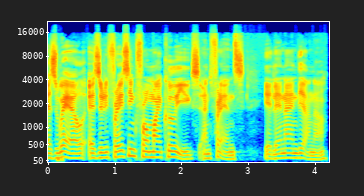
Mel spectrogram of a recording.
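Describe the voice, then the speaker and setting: With an Albanian accent, a man speaks at a fairly quick pace in a bright, sharp tone, medium pitch and ordinary pitch variation. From Albania (Skrapar, then Tirana). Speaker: graduating student. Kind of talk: speech.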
